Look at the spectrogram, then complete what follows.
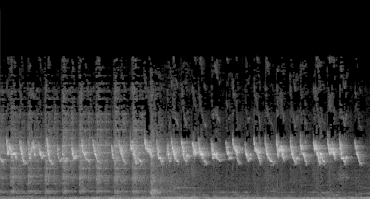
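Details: A long morning performance by a wild one-year-old white-eye: over seven seconds of tightly repeated high, thin notes that each slip downward, delivered evenly and almost without pause, with a faint low hum behind.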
